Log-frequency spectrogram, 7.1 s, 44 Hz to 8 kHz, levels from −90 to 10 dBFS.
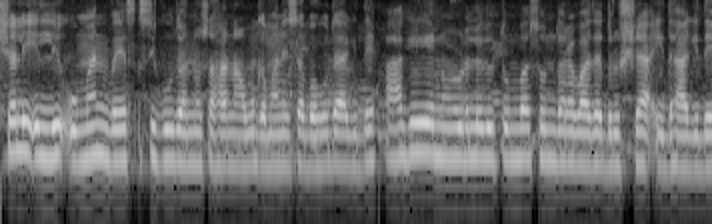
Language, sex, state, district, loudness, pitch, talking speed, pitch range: Kannada, female, Karnataka, Bijapur, -20 LUFS, 195 Hz, 120 wpm, 180-210 Hz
